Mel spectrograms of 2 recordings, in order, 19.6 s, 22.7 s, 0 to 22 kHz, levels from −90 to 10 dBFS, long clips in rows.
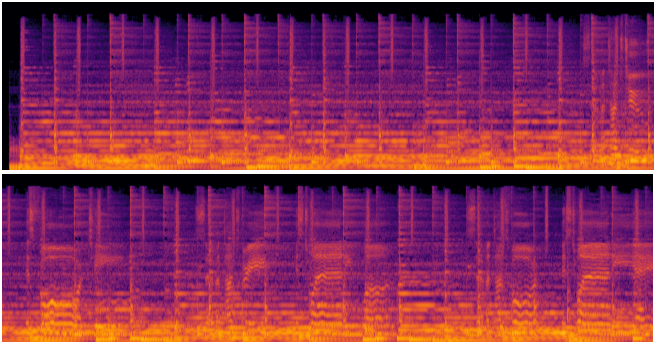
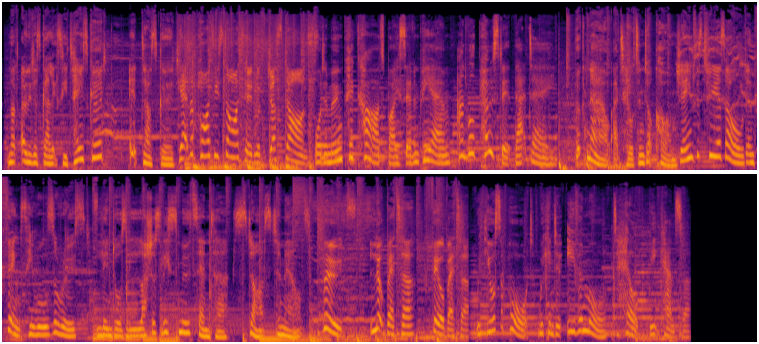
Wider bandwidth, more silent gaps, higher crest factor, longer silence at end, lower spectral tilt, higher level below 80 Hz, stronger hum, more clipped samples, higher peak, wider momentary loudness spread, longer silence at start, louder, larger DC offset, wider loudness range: second, 16.5 kHz vs over 20 kHz; neither; about the same, 14 dB vs 14 dB; second, 0 s vs 1 s; first, -6.5 dB/octave vs -4.5 dB/octave; first, -20 dBFS vs -30 dBFS; neither; neither; about the same, 0 dBFS vs -2 dBFS; about the same, 5 LU vs 5 LU; about the same, 0.1 s vs 0.05 s; about the same, -14 LUFS vs -16 LUFS; neither; about the same, 3 LU vs 3 LU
